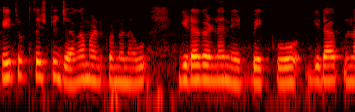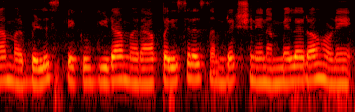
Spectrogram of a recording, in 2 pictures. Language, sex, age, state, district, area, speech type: Kannada, female, 18-30, Karnataka, Mysore, urban, spontaneous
